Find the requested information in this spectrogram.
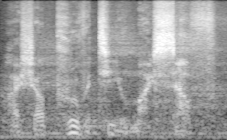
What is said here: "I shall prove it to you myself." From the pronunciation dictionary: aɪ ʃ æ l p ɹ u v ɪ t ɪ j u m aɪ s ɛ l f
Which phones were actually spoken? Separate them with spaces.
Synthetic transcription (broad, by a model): aɪ ʃ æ l p ɹ u v ɪ t ɪ j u m aɪ s ɛ l f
